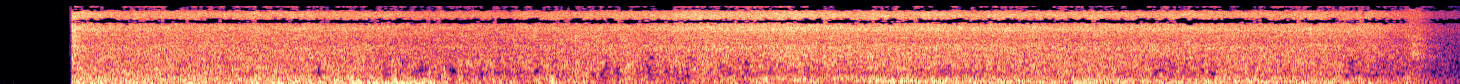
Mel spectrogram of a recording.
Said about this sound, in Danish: I går der tog vi en tur nordpå til Hønefoss for at høre, hvordan det stod til, og der var det allerede ret kritisk. Og sådan her lød det fra elven, hvor vandet brager ned gennem byen.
